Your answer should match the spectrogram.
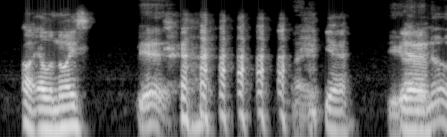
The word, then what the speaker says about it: Illinois: it's like you know people who put the S on the end of Illinois oh Illinois yeah yeah you gota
